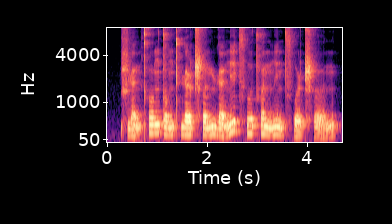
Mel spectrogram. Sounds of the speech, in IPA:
ɕɥɛ̰˨˩nkʰɤ˥ŋt̪ɤ˧˥ŋ t̪ʰɥɛ˧˥ʈ͡ʂʰə˧˥n mɥɛ̰˨˩n̪i˥ t͡sʰɹ̩˥t̪ʰə˥˧nmi˥˩n t͡sʰɹ̩˧˥ ʈ͡ʂʰə̰˨˩˦n

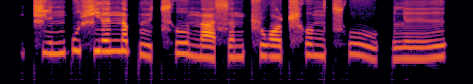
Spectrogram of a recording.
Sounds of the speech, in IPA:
t͡ɕi˧˥npu˧ ɕjɛ˥nä˨ py˨˩t͡sʰɹ̩˥˩ n̪ä˨˩sə˧˥n ʈ͡ʂwɔ˧˥ʈ͡ʂʰɤ˥˧ŋ t͡sʰu˥˩ | le˧˥ɪ̯

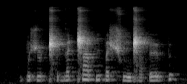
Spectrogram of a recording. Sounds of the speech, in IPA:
poʃɭoǁʰəɡa ǁa pipaʃɕõɡ͡ǁɑ ʔøp

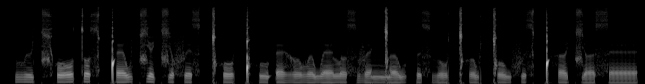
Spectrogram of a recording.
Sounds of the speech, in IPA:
βɨt͡ɕʰo tosǃɛwt͡ɕe t͡ɕəfesǀʰo ǃʰuʔɛ ɣɤβəwɛlɤs vɛŋ͡ǀɜwθɨs ðoǀʰɤwǀow fɨsǃʰɜt͡ɕɜ sɛ

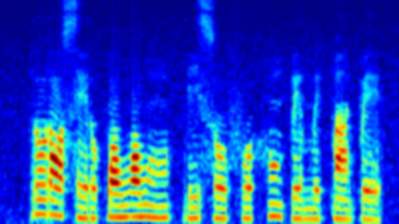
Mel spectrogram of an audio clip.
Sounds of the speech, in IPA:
ɾo˦ɾɔ˧se˨ ɾo˧k͡pɔ˦ wɔ˦wũ˧ | ɾi˨so˨ fo˨˦ hũ˦˨k͡pe˨me˨ k͡pã˨k͡pe˨

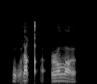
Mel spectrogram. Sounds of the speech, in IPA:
o̰ɾe qʼə̰ʔə˞lˠə

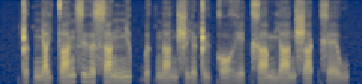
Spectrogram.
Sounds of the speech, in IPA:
ʈə˨˩k̚ɲa˨˩j t̪a˧˥ŋsɨ˧ə̯ sa˧ŋɲɨ˦˥p̚ ɓə˨˩k̚na˨˩nʂi˨˩ə̯ ʈɨ˨˩˨kɔ˨˩ɣe˨˩t̚xa˧˥m ja˧nʂa˦˥k̚ xɛ˧w

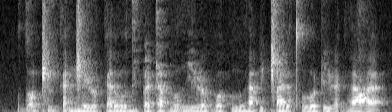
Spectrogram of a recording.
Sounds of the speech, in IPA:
dɔ ǁɯka ŋ͡ǁeɭo kaɾoːdi ɓaʈaboɦiː ɭɔbɔkuː ɦaɓeǁaɾo tʼoː ʈiːɭaɡʱaʕa

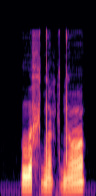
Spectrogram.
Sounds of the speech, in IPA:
oxdˤõk dɔ̃

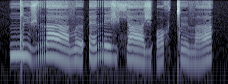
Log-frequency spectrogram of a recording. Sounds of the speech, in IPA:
ŋ͡ǃy˧˩ʒraː˧˩və˨˩˦ ʔɛ˩˥re˦ʒ çaː˧˩ʒ ʔɔ˩˥xǀø˧˩va˩˥

